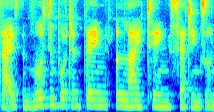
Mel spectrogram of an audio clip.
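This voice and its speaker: Soft-spoken, a woman talks at a fairly low pitch. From Poland, moved to England at thirteen. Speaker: fragrance and luxury YouTuber. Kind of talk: casual Q&A video. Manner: quiet, soft-spoken.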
